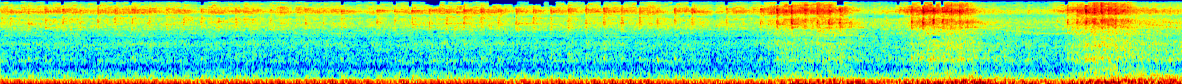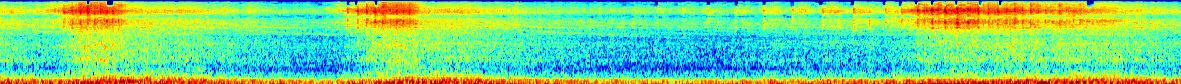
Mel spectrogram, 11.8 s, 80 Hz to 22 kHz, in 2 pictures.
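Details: 2000 Harley-Davidson 1200 Sportster V-twin on its first start after a carb rebuild and leak fixes, no air cleaner: a loud, uneven, lumpy idle with occasional coughs and stumbles through throttle blips, running slightly lean.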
